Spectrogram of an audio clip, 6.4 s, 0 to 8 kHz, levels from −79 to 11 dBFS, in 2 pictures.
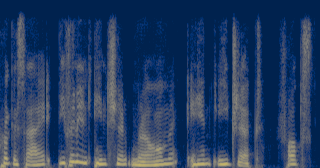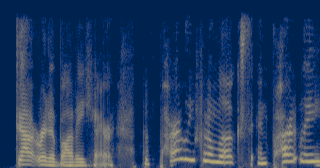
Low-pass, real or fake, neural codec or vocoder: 7.2 kHz; fake; codec, 24 kHz, 1.5 kbps, HILCodec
